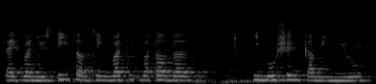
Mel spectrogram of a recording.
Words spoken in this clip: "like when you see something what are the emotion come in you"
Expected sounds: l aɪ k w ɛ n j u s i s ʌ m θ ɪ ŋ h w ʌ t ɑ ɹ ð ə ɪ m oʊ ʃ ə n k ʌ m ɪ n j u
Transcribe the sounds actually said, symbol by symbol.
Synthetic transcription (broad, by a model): l aɪ k w ɛ n j u s i s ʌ m t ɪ ŋ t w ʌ t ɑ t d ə ɪ m oʊ ʃ ə n k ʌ m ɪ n j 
